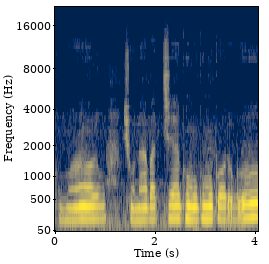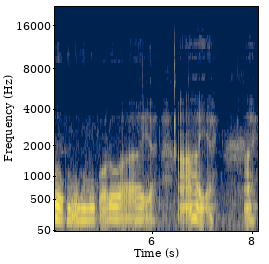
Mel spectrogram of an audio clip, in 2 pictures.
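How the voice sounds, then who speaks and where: A woman's voice: lowish voice, level tone, measured pace, gravelly, warm tone, a little hiss or hum. A woman filming her cats at home, talking baby talk to them in a cooing, sing-song way with lots of repeated words. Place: home with pets.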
